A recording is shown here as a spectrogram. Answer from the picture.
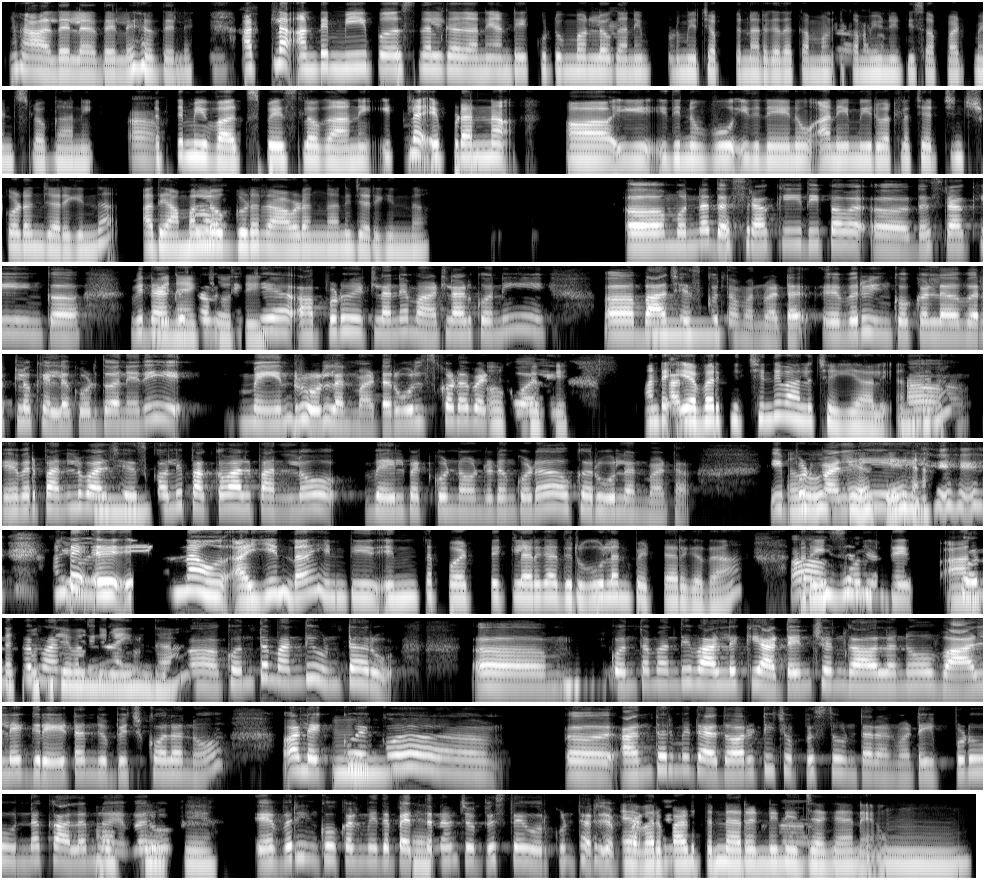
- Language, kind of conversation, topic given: Telugu, podcast, అందరూ కలిసి పనులను కేటాయించుకోవడానికి మీరు ఎలా చర్చిస్తారు?
- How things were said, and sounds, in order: laughing while speaking: "అదేలే. అదేలే. అదేలే"; in English: "పర్సనల్‌గా"; other background noise; in English: "కమ్యూనిటీస్ అపార్ట్‌మెంట్స్‌లొ"; in English: "వర్క్ స్పేస్‌లొ"; in English: "వర్క్‌లోకి"; in English: "మెయిన్ రూల్"; in English: "రూల్స్"; in English: "రూల్"; giggle; in English: "న్యూ యియర్"; in English: "పార్టిక్యులర్‌గా"; in English: "రూల్"; in English: "రీజన్"; in English: "అటెన్షన్"; in English: "గ్రేట్"; in English: "అథారిటీ"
